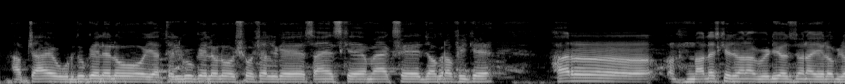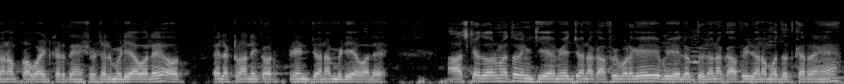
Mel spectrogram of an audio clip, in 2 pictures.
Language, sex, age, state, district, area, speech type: Urdu, male, 45-60, Telangana, Hyderabad, urban, spontaneous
